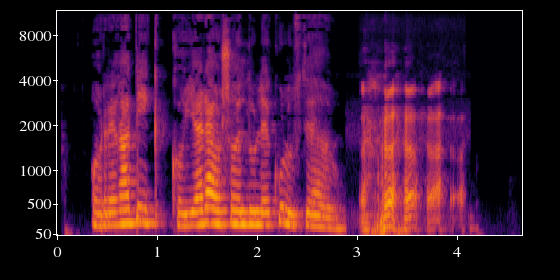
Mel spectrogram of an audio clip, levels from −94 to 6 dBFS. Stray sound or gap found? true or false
true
